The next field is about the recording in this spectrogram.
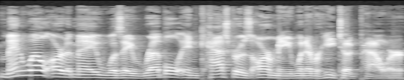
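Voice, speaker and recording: At a fairly quick pace, a man with a normal speaking voice talks with lively intonation. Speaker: podcast host. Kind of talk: casual chat, storytelling. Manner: joking, humorous.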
